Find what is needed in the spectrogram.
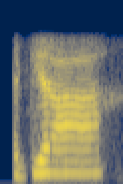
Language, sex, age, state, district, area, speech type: Assamese, male, 18-30, Assam, Sivasagar, rural, conversation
